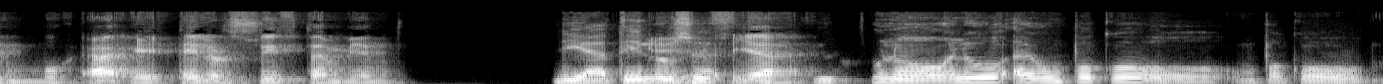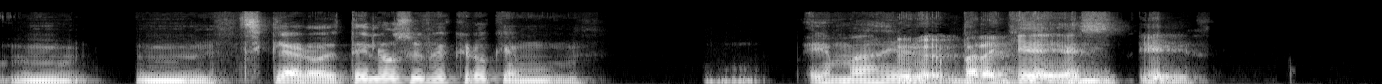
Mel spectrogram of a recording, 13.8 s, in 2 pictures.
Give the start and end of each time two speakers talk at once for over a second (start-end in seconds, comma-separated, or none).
11.4-12.9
